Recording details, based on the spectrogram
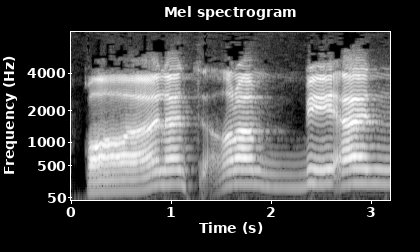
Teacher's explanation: Lat diberikan hamasnya, bunyi angin tu. Qalat rabbi an, dengungkan di sini wajibul gunnah.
